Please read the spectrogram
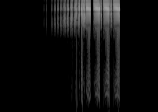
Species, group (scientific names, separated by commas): Callicrania ramburii, Orthoptera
